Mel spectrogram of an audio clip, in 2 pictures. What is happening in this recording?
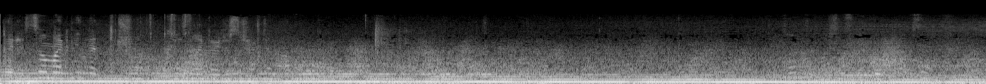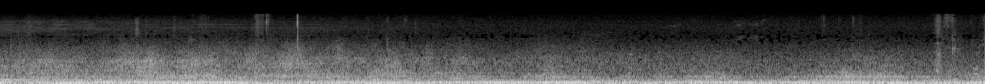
Trying to record an airplane.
